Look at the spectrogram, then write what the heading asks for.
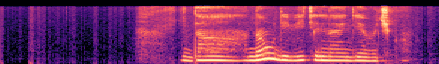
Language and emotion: Russian, neutral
